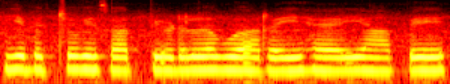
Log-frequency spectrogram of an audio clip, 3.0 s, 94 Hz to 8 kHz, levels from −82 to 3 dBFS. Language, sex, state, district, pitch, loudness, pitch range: Hindi, female, Haryana, Rohtak, 195 Hz, -15 LUFS, 195-205 Hz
